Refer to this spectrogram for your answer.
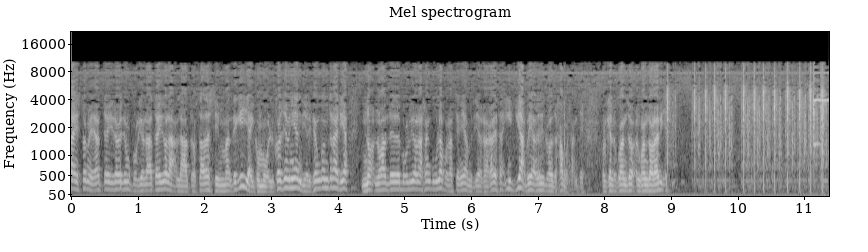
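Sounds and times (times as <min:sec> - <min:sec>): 
speech: 0:00.0 - 0:09.2
typewriter typing: 0:08.9 - 0:11.3.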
